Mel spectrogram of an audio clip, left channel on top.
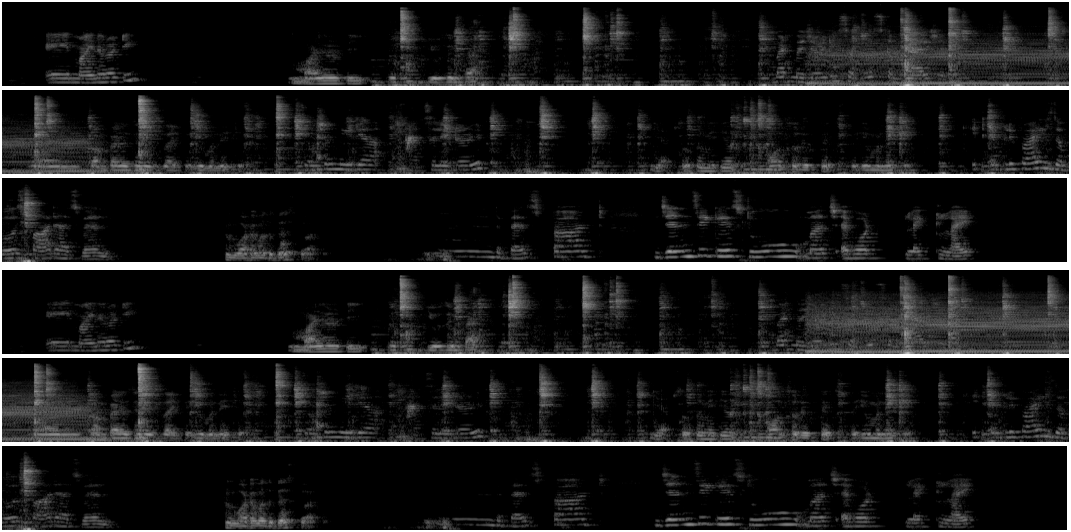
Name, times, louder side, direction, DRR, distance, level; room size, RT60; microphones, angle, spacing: voice 1, 0.4-1.4 5.2-5.6 7.2-9.6 13.6-15.5 15.8-16.1 20.3-22.5 25.7-31.0, left 3 dB, 40° left, 0.4 m, -45 dB
voice 2, 2.9-4.9 10.9-13.2 17.1-19.8 23.5-24.5 25.5-25.8, right 1 dB, 80° right, 0.8 m, -41 dB
sound 1, 3.7-15.2 15.5-21.7, right 1 dB, 40° right, 1.0 m, -33 dB
sound 2, 8.0-12.0, right 4 dB, 55° right, 0.4 m, -41 dB
2.8 x 2.4 x 2.5 m
head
